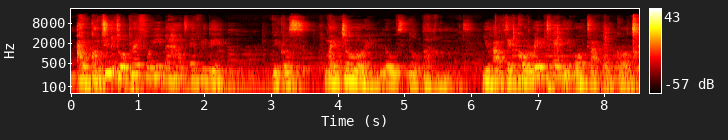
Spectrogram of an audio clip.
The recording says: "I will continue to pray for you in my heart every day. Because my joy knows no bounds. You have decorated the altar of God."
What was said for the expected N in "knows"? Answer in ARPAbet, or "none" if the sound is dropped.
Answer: L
